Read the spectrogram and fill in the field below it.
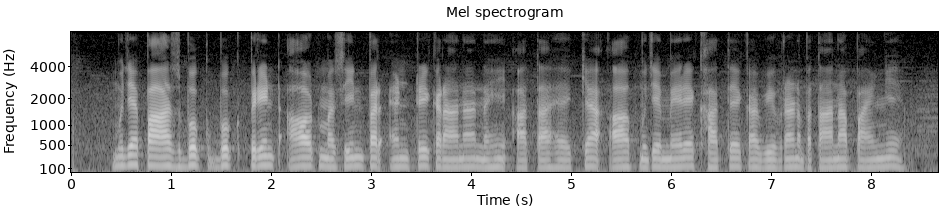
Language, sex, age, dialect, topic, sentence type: Hindi, male, 18-24, Garhwali, banking, question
